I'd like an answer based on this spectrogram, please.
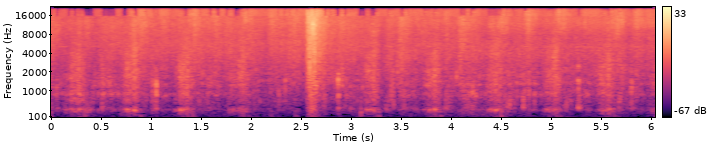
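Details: Morgan horse grazing spring grass: soft regular munching, roughly one chew every two seconds, with a single loud tearing snap midway.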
